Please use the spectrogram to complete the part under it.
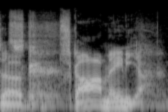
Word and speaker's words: Skamania: Skamania County, Washington? It's Skamania.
